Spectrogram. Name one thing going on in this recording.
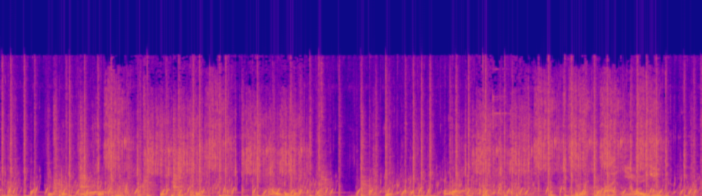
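Game plants puff out spores with quick popping sounds.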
